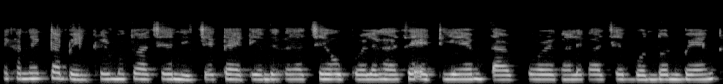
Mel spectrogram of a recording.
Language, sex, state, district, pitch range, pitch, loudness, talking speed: Bengali, male, West Bengal, Dakshin Dinajpur, 230-240 Hz, 230 Hz, -20 LUFS, 180 wpm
